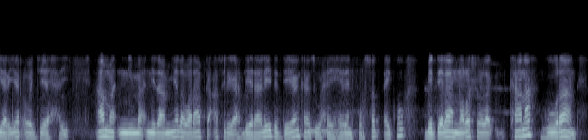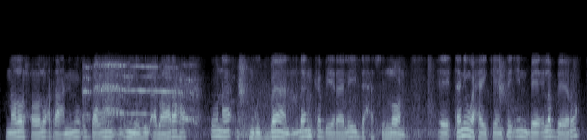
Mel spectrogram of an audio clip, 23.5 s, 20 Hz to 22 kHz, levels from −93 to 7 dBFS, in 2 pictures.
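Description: Speech, muffled and hoarse throughout with nothing above 4.4 kHz; likely Opus compression in its narrowband SILK speech mode, consistent with a bitrate near 12 kbps.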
